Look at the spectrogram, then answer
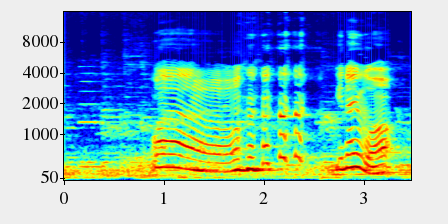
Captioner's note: laughing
